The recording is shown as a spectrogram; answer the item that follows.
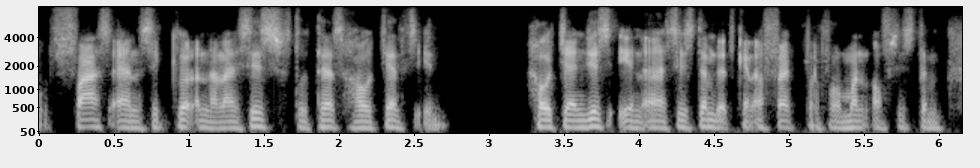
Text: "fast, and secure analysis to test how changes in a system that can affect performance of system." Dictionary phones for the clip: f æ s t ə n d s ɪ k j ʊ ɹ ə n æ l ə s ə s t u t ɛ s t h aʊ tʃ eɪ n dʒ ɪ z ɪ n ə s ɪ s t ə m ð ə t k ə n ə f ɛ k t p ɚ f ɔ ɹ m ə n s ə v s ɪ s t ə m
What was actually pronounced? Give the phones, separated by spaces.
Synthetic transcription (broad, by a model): f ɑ s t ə n s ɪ k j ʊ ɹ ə n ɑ l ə s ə s t u t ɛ s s h aʊ tʃ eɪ n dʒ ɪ s ɪ n ə s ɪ s t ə m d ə t k ə n ə f ɛ k t p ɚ f ɔ ɹ m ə n ə f s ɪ s t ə m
